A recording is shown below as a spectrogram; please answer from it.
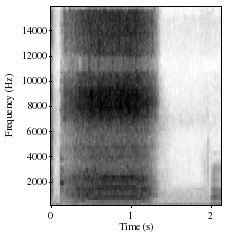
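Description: A Wild Badger Power 12-inch 20V electric chainsaw runs up in one steady whine of about a second, then winds down. It is near and loud, with quiet room noise after it.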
